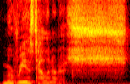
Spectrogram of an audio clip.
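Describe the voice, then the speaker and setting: With a deep, level voice, a woman hosts a children's storytime, reading a picture book aloud with expression and talking straight to her young listeners. She goes slowly, uses a storyteller's phrasing, and there's noise in the background.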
